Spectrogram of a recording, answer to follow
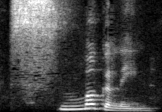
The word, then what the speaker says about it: smuggling: word the pronunciation is smuggling smuggling and the word is and the other word is smuggler and i think the problem that causes the problem with the pronunciation is the u because you want to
